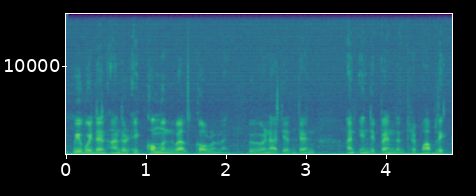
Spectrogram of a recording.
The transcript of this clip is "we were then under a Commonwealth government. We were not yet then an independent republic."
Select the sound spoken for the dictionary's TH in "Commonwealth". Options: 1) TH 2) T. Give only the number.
2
